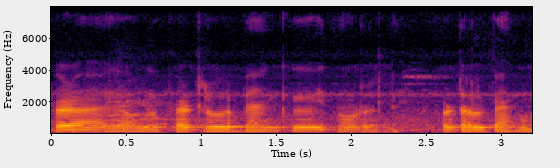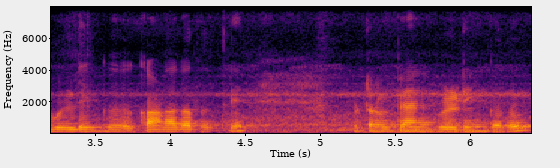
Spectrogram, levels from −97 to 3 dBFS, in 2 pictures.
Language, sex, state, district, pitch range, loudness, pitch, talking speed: Kannada, male, Karnataka, Belgaum, 125-130 Hz, -21 LUFS, 125 Hz, 45 wpm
